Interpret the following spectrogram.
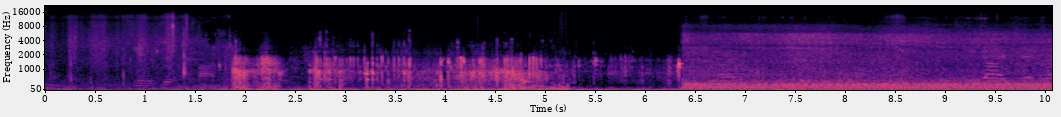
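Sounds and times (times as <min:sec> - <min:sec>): water splashing: 0:01.5 - 0:06.4
low rumbling: 0:01.5 - 0:10.0
airboat engine and propeller drone: 0:06.4 - 0:10.0.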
